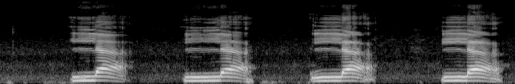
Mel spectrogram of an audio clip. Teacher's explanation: تو دیکھیں جب ہم نے ضاد کا مخرج پڑھا تھا تو پچھلے کنارے لگ رہے تھے، اور لام کے مخرج میں اگلے کنارے، صرف نوک نہیں بلکہ اس کے کنارے بھی جا کے اوپر لگ رہے ہیں۔ حمزہ زبر لام ال، ال، لا، لا، لا، لا۔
